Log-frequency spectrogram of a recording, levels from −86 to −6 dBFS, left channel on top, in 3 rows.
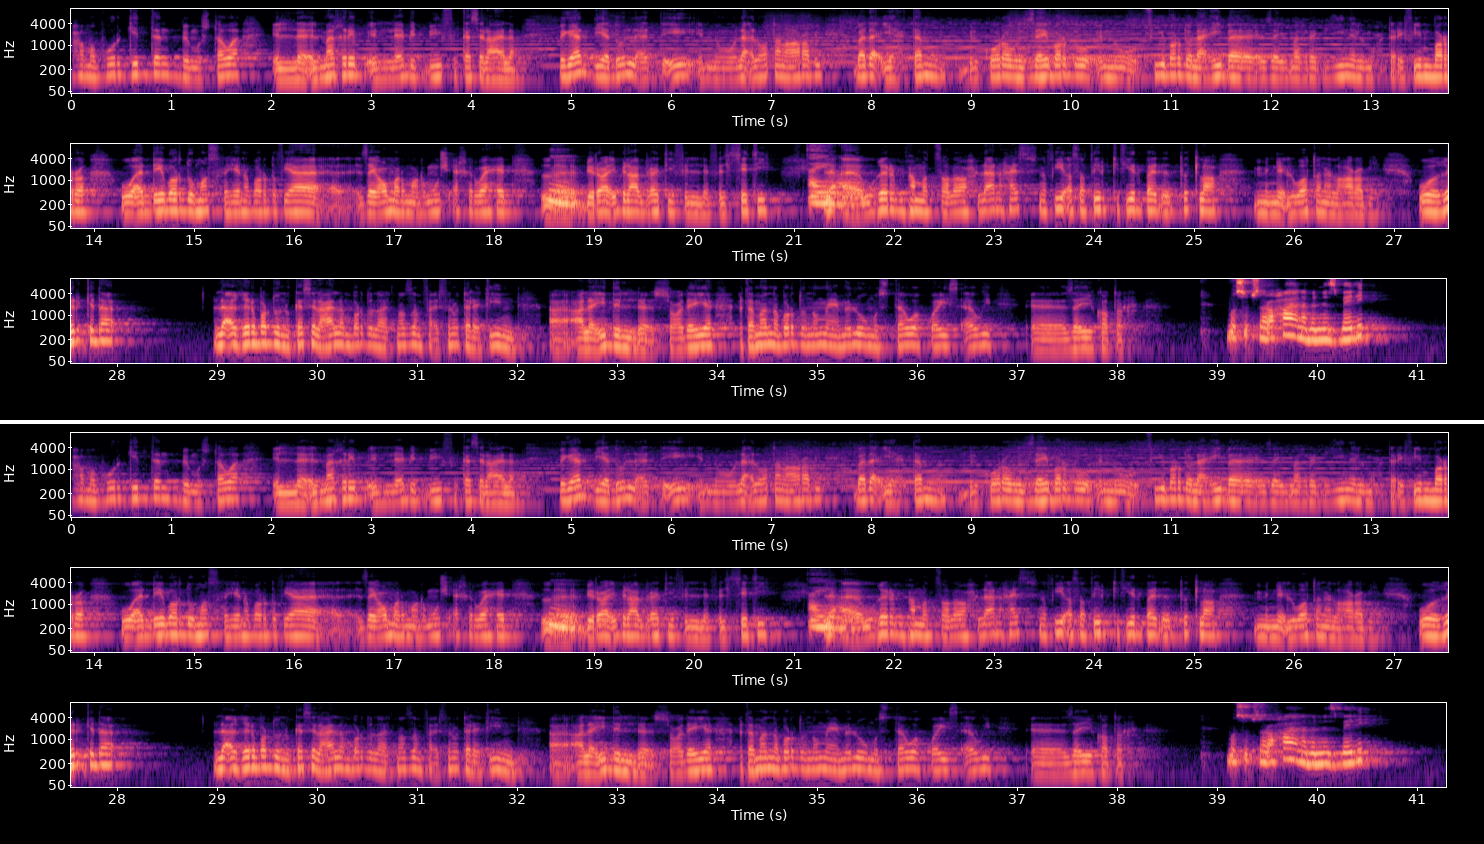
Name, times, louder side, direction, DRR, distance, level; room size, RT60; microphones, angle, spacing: voice 1, 0.0-28.0 29.0-32.0 32.3-36.7 37.1-38.2, left 2 dB, 30° left, 13 dB, 1.0 m, -28 dB
sound 1, 2.6-13.8, left 3 dB, 50° left, 4.1 m, -42 dB
voice 2, 18.5-18.9 21.1-21.8 39.1-40.5, left 3 dB, 85° left, 13 dB, 1.3 m, -22 dB
25.0 x 22.5 x 6.9 m, 0.90 s
head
